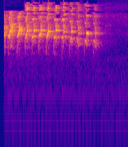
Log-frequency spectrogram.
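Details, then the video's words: Pet lovebird, recently recovered from a cold and tested to see if it still calls readily, giving a fast run of shrill, high chirps lasting over a second, rapidly repeated notes blending into a harsh twittering chatter. "#Suara burung #Lovebird"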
